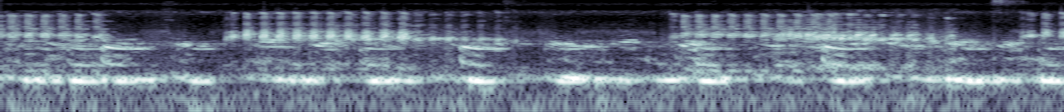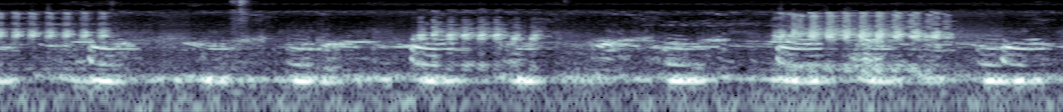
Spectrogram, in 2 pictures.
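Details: Frog chorus on a rainy night in darkness, with loud rasping pulsed trills bursting every couple of seconds over a constant low hum and many overlapping short croaks and chirps.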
